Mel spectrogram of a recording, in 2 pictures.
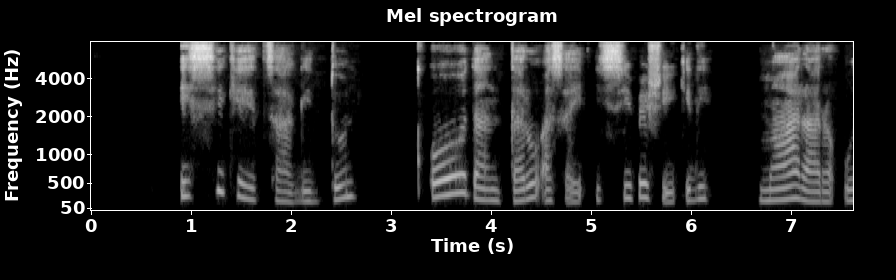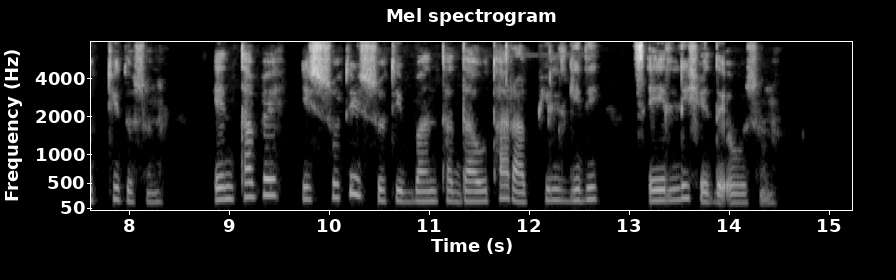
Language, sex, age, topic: Gamo, female, 25-35, government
